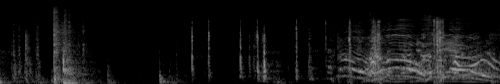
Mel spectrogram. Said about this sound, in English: Well, be quiet about it. I'll lock the door so no one can blunder in.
